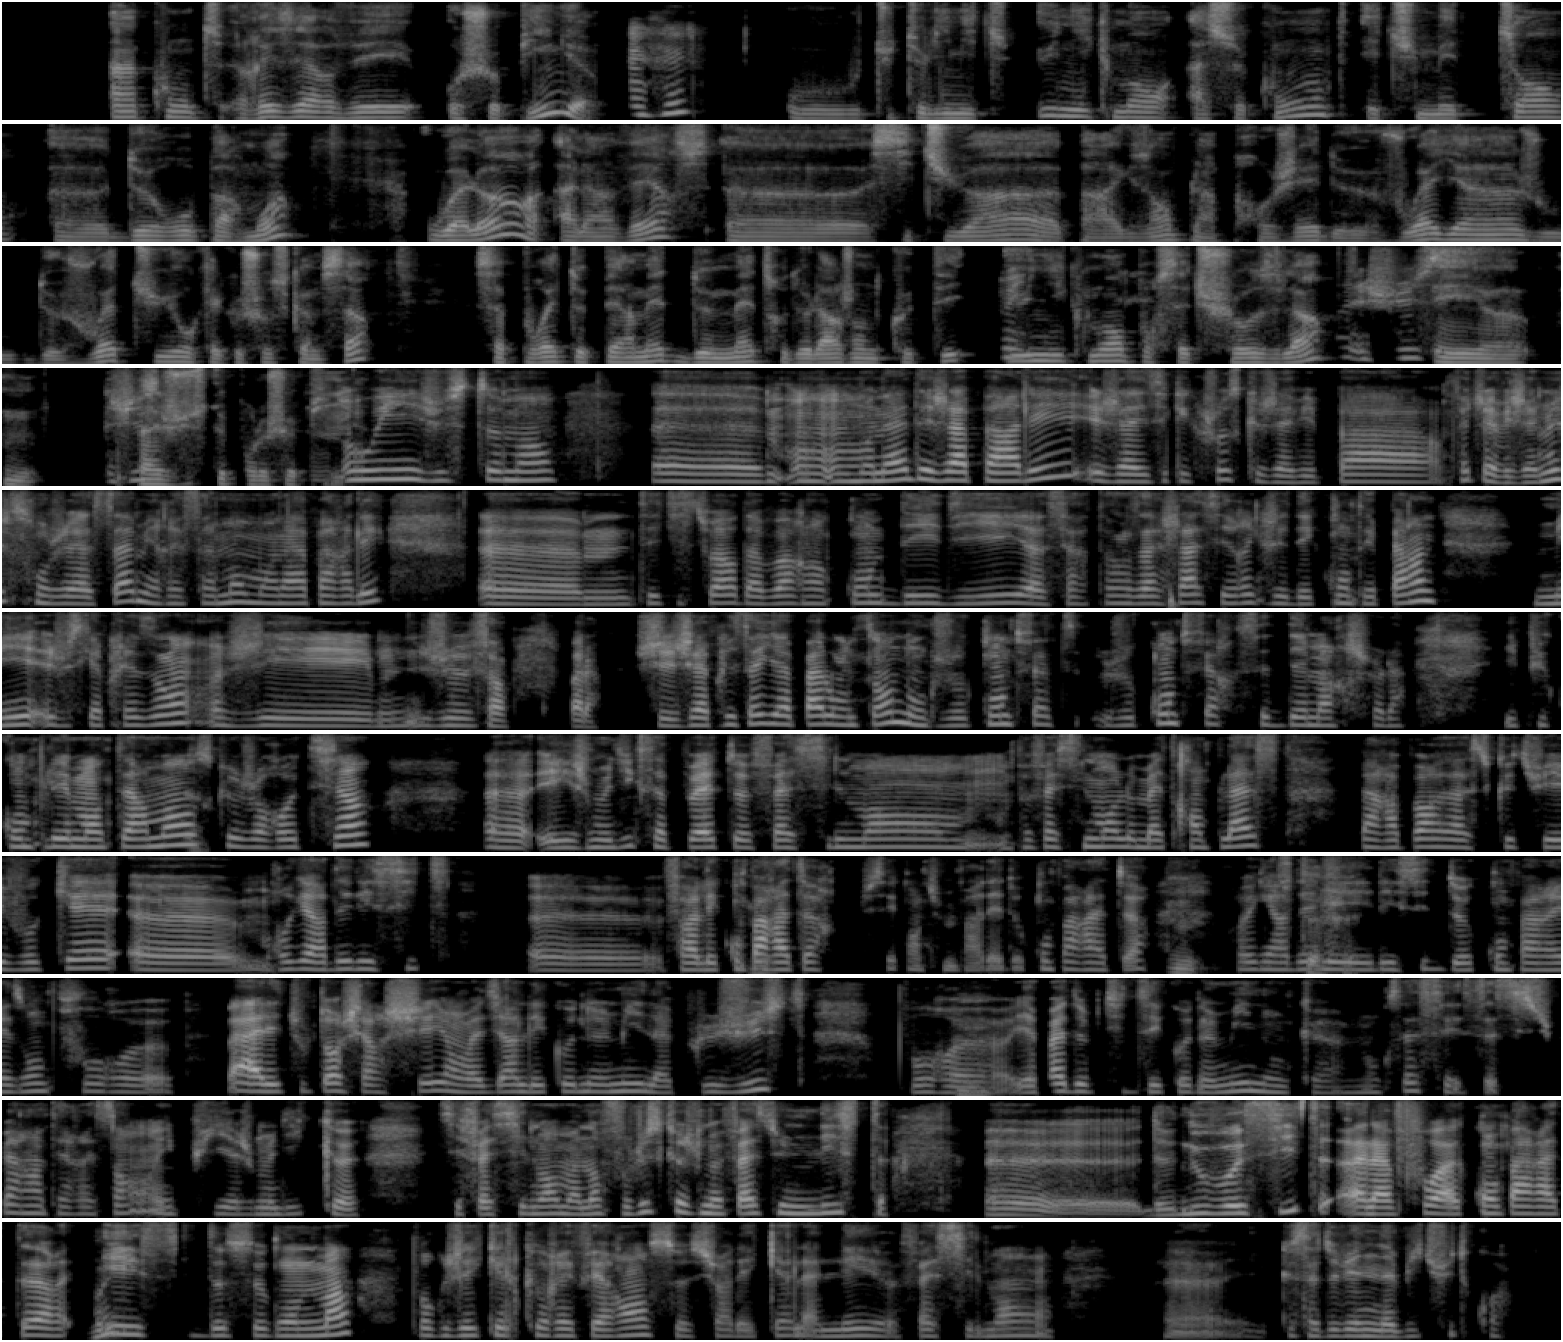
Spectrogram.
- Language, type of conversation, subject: French, advice, Comment faire des achats intelligents avec un budget limité ?
- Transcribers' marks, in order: tapping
